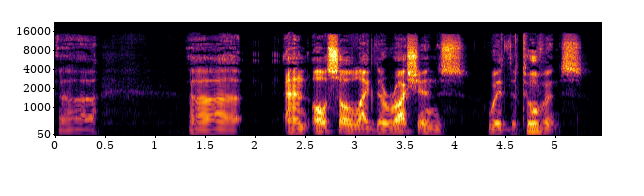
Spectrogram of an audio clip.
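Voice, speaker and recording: In a Finnish accent, a man speaks at a medium pitch with ordinary pitch variation, very slowly and with long, frequent pauses, on a very clean recording with a silent background. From Finland. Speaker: ritual musician and throat singer. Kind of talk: casual interview. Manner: halting, many repetitions.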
